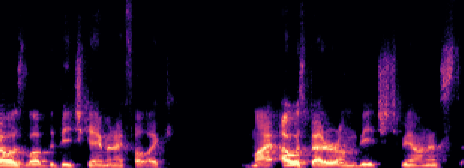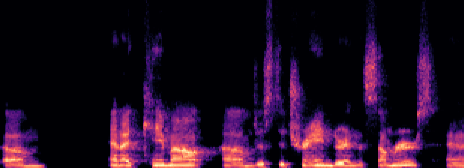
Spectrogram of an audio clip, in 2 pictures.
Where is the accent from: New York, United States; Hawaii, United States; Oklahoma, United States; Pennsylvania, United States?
Hawaii, United States; Honolulu; now in Los Angeles, United States; I grew up in Hawaii, Honolulu, Hawaii. And I'm actually headed back there in 2 days. I'm excited about that. But I'm born and raised out there. Some of my family's still out there.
